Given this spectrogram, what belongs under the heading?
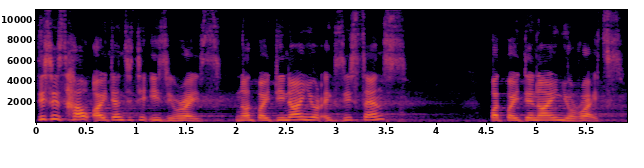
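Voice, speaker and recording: A woman from Iran giving a prepared speech at a human rights summit. She speaks in a deliberate, measured and emphatic way. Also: on the high side, fairly bright tone. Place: large conference hall. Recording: long hall reverb.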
